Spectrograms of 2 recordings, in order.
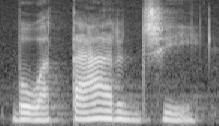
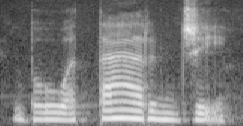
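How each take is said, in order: The two takes are said the same way.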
